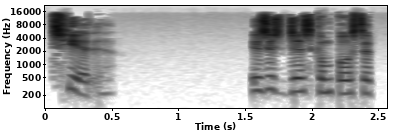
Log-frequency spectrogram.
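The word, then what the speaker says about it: 칠: Next, the SINO-KOREAN version of number 7 is chil. Again, it's chil.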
